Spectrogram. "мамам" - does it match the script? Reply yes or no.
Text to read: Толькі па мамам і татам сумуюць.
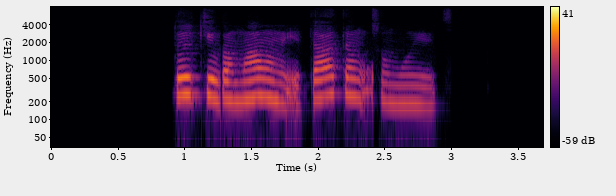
yes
